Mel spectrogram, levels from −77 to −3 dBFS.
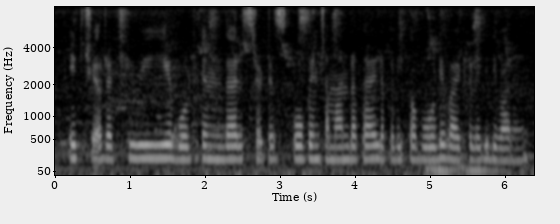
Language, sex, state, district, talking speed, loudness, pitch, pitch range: Hindi, female, Bihar, Jahanabad, 205 wpm, -37 LUFS, 195 Hz, 185-200 Hz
